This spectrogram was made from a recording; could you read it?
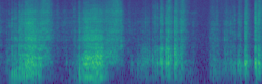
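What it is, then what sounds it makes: Cardboard box, rubbed and scratched. Fingertips rub and scratch along the printed lettering on top of a hollow red cardboard box lying flat. Two long, swelling rubbing strokes with a dull, hollow midrange body and a bright scratchy hiss are followed by a series of shorter, quicker scratching and gripping strokes that end in a few sharper scrapes.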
